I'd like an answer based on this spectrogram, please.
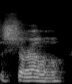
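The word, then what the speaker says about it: Xarel·lo: macabeo than anything and i tend to like shirello based shirello dominant um oh by the way that x x a r e l dot r o that grape is pronounced charello um working in the wine shop i have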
